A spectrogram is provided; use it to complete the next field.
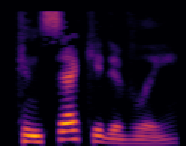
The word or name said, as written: consecutively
